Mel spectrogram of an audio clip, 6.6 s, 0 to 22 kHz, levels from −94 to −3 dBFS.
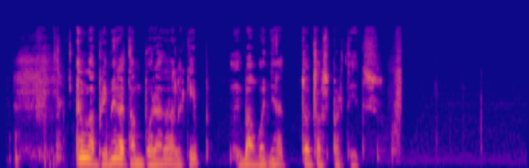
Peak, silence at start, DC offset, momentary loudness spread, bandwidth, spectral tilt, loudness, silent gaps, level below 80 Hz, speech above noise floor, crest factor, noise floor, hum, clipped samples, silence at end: -16 dBFS; 0.2 s; under 0.1%; 16 LU; 11.5 kHz; -5.5 dB/octave; -35 LUFS; none; -68 dBFS; 43 dB; 22 dB; -77 dBFS; none; under 0.1%; 1.6 s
